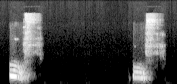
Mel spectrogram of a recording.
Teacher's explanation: Remember, ayin makes the vowel sound guttural.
